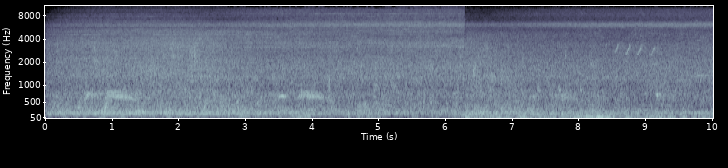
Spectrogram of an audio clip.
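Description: Rural outdoor ambience: a steady hiss with scattered low bird calls. A quick run of four high chirps comes near the end, and a brief low rumble just after eight seconds is the loudest moment.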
